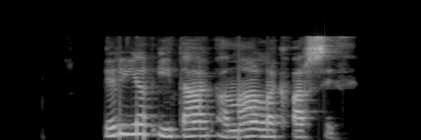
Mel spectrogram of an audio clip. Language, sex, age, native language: Icelandic, female, 40-49, Icelandic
